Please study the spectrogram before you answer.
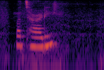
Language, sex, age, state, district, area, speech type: Nepali, female, 18-30, West Bengal, Darjeeling, rural, read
